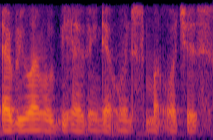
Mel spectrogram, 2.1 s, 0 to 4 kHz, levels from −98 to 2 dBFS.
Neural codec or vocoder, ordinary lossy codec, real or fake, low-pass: vocoder, 44.1 kHz, 128 mel bands every 512 samples, BigVGAN v2; none; fake; 3.6 kHz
